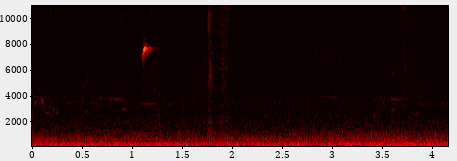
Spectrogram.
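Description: A single brief, high-pitched chirp about a second in, a black-capped chickadee call note, over a quiet steady background hush.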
